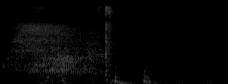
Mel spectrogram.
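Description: A hardcover book shuts with a soft thump.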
